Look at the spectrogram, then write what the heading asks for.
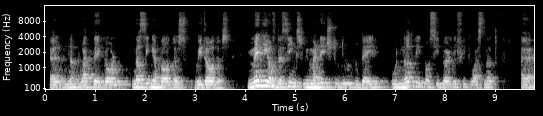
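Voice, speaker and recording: A man delivers formal remarks at a virtual conference, pausing often and restarting his phrases. His voice is very dark and mellow. It comes through dull and roomy, as if picked up from a distance. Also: mid-range voice. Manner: halting, many fillers and restarts. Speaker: agency director giving a presentation.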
